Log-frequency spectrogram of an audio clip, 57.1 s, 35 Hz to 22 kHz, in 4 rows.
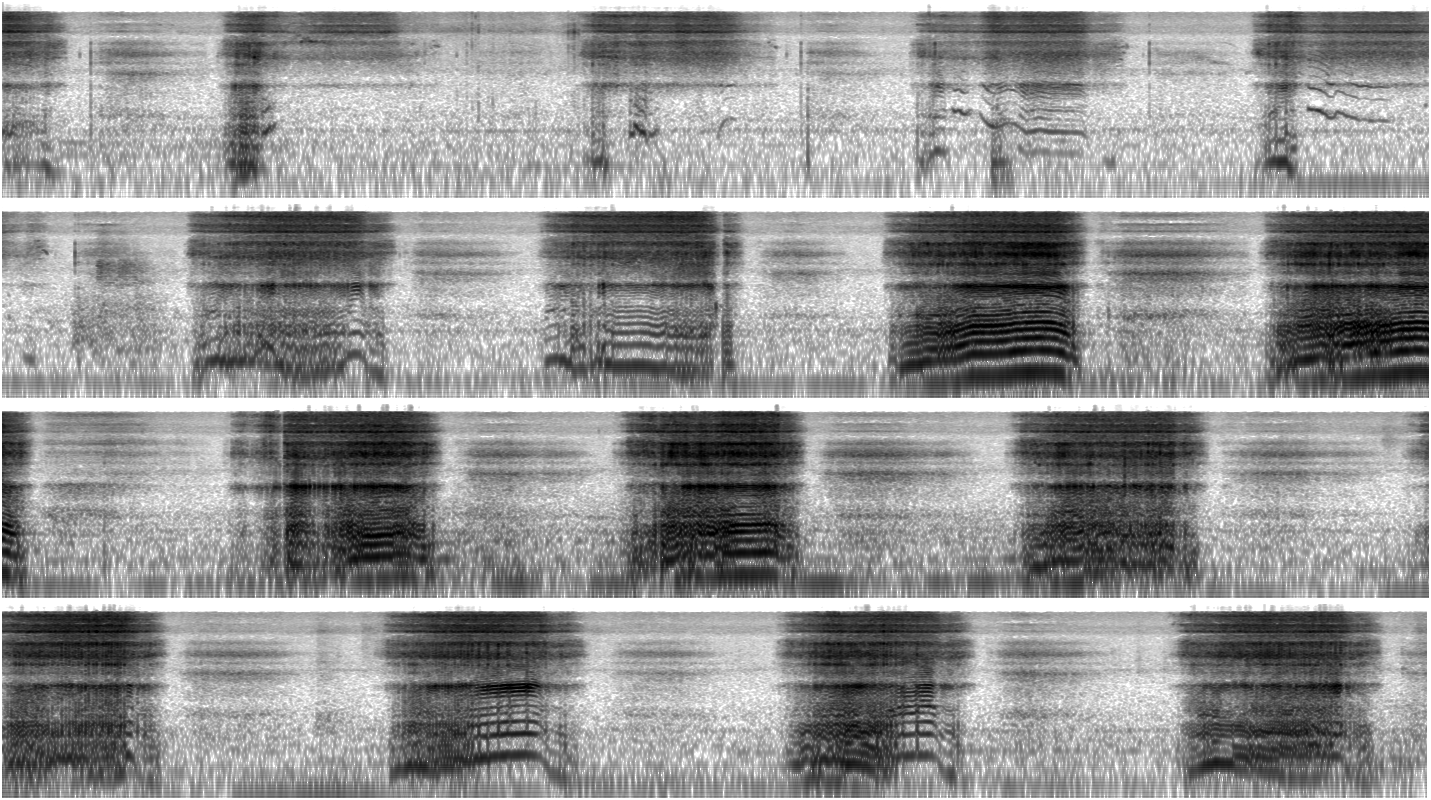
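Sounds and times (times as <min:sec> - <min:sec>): person snoring loudly: 0:00.0 - 0:00.6, 0:02.2 - 0:04.2, 0:05.8 - 0:07.6, 0:09.1 - 0:11.2, 0:12.5 - 0:14.8, 0:16.1 - 0:18.2, 0:19.6 - 0:21.7, 0:23.1 - 0:29.7, 0:30.8 - 0:33.9, 0:34.6 - 0:37.6, 0:38.6 - 0:40.6, 0:42.6 - 0:44.5, 0:46.6 - 0:48.7, 0:50.6 - 0:53.1, 0:54.6 - 0:56.6.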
